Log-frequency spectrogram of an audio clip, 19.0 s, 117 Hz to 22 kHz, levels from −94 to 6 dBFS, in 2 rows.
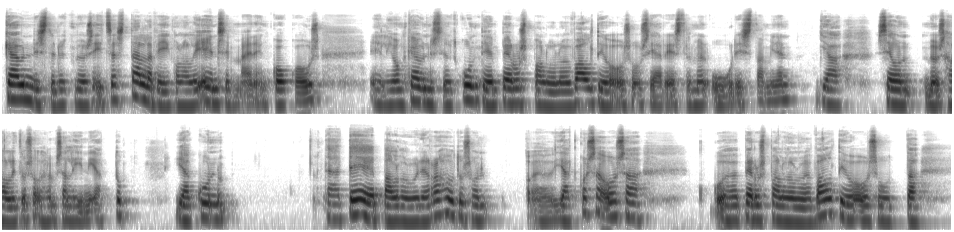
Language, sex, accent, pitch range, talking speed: Finnish, female, native, 170-200 Hz, 100 wpm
